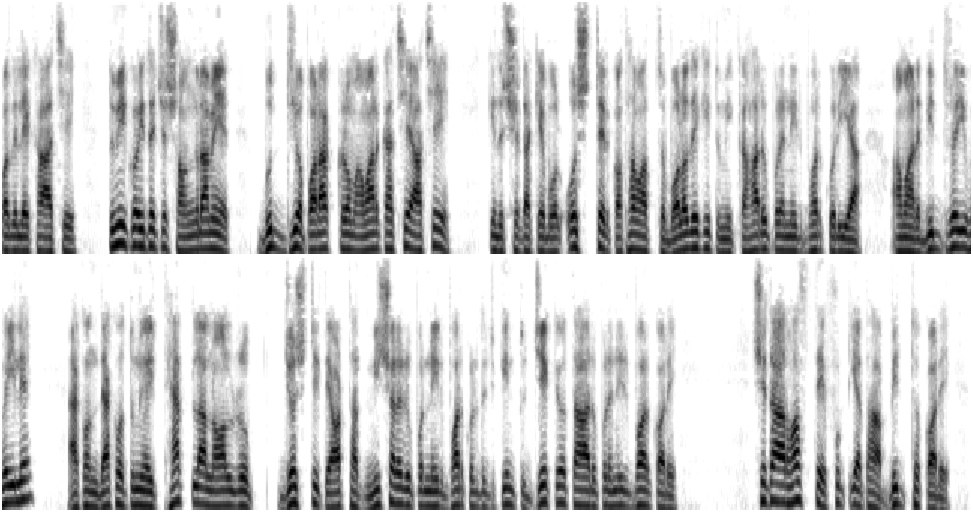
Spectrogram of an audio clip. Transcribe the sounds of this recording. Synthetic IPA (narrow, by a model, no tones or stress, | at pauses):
od̪elekʰaat͡ɕʰe | t̪umikoɦit̪̬et͡ɕʰoʃɔŋɡɾameɾ | bud̪ʱːiopɔɾakɾomamaɾkat͡ɕʰeat͡ɕʰe | kint̪uʃeʈakeboloʃʈeɾkɔt̪ʰamat̪ːɾobɔlod̪ekʰit̪umikaɦaɾupoɾeniɾbʱoɾkoɾija | a̰maɾbid̪ʱːɾojɦojle | ɛ̰kʰond̪ɛkʰot̪umiojt̪ʰɛ̃t̪lanɔlɾup̚d͡ʑoʃʈit̪eɔɾt̪ʰat̪miʃoɾeɾupoɾeniɾbʱoɾkoɾit̪et͡ɕʰo̥kint̪ud͡ʑekeot̪aɦaɾupoɾeniɾbʱoɾkɔɾe | ʃet̪aɦaɾɦɔst̪efuʈijat̪aɦabid̪ʱːokɔɾḛ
